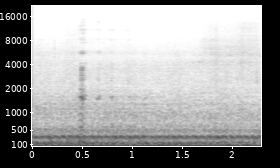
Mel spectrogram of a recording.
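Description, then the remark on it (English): Steady low car rumble from inside a vehicle moving through building traffic coming into Phoenix, a constant droning road noise with faint brief squeaks, no voices. “What the fuck is traffic building coming into Phoenix?”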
